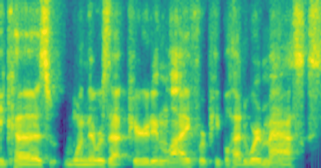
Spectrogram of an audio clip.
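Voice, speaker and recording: A man with an American accent speaks in a normal speaking voice. His pace is moderate and his intonation fairly even. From United States. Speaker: public speaker on communication skills. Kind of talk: podcast interview.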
